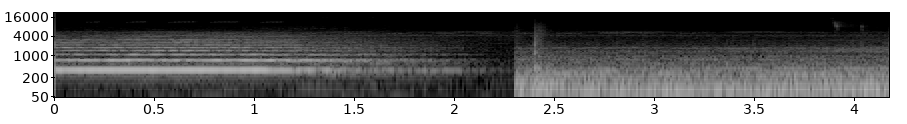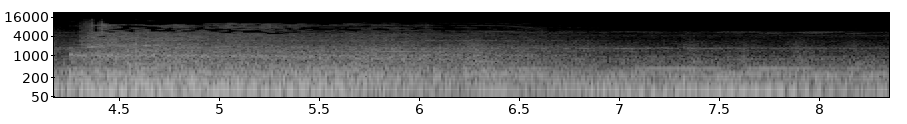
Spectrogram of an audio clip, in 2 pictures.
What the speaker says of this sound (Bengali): পাশের লাইনে দ্রুত বেগে একটি ট্রেন ছুটে চলে গেল।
